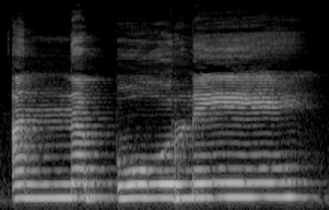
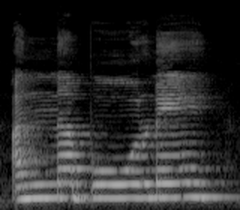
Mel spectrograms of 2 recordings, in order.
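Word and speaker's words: अन्नपूर्णे: Annapurne, it's not Annapurne, ne, no, it's ne, Annapurne, Annapurne. Anna, Anna, the na has to touch the tongue has to touch your teeth while pronouncing Anna.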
